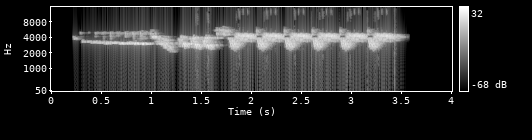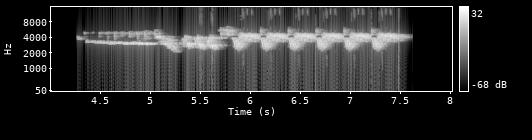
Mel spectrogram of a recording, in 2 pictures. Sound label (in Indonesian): audio masteran roller; versi asli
